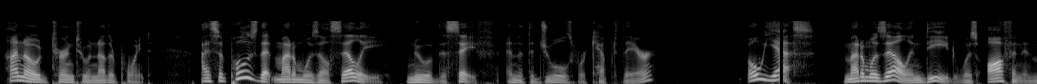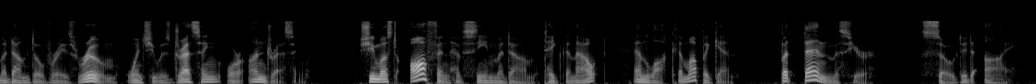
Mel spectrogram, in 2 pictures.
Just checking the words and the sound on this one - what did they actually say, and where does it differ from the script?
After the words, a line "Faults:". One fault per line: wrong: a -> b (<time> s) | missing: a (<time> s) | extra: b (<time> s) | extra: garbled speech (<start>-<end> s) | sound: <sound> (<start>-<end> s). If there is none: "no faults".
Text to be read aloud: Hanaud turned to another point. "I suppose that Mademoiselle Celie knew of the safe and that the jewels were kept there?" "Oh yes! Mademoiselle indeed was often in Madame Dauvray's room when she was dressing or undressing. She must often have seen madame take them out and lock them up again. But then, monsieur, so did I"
Hanaud turned to another point. "I suppose that Mademoiselle Celie knew of the safe and that the jewels were kept there?" "Oh yes! Mademoiselle indeed was often in Madame Dauvray's room when she was dressing or undressing. She must often have seen madame take them out and lock them up again. But then, monsieur, so did I"
Faults:
sound: dropout (7.8-7.8 s)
